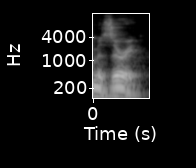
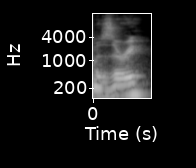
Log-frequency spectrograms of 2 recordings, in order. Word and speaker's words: Missouri: The first encounter happened at a popular trout fishing campground in southern Missouri. It's funny how it's spelled. We call it Missouri, but when I was in Missouri, everybody says it's Missouri.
